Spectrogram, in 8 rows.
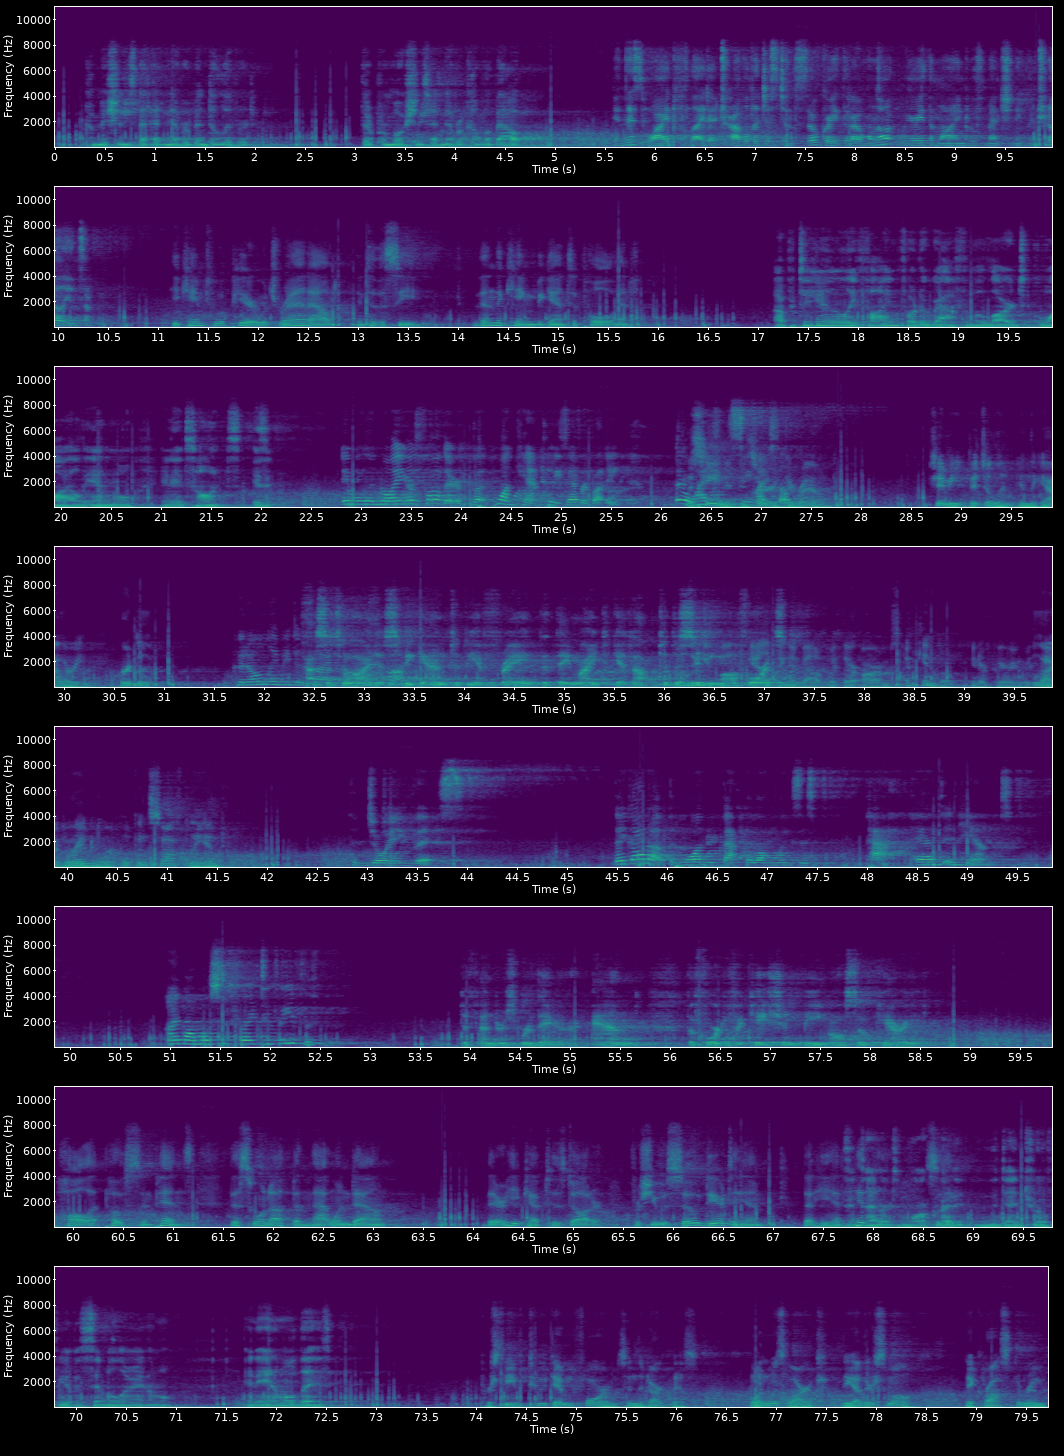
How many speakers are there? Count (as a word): nine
